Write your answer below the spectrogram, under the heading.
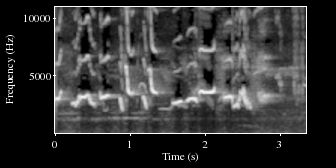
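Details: Oriental magpie-robin song used as a lure to bring a silent bird into song: a rich, varied run of loud whistled and slurred phrases, rapid and irregular, rising and falling, fading out at the end.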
